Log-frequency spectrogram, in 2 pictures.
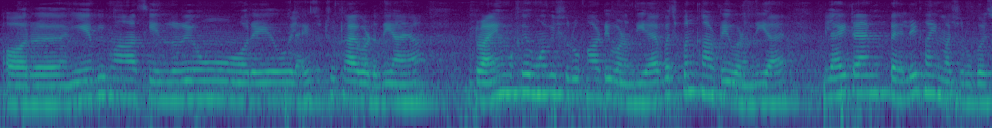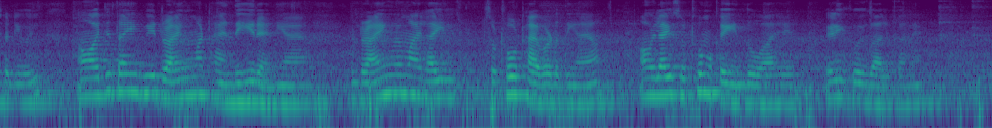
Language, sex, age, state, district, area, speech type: Sindhi, female, 60+, Uttar Pradesh, Lucknow, rural, spontaneous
